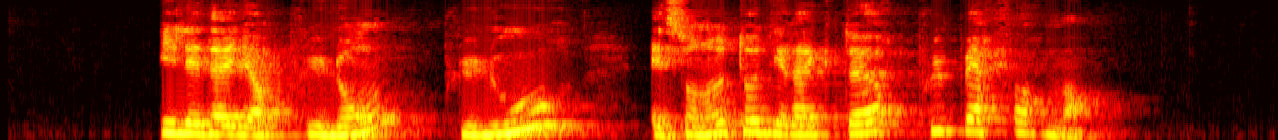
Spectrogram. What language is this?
French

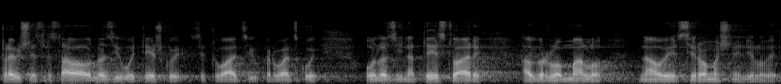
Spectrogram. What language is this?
Croatian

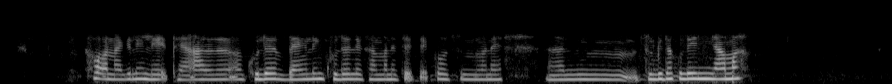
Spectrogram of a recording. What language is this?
Santali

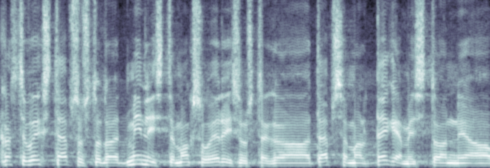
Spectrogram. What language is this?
Estonian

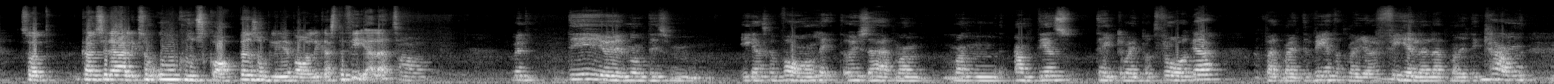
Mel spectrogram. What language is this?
Swedish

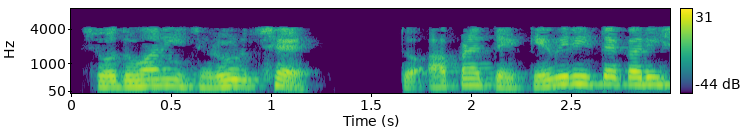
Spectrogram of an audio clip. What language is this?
Gujarati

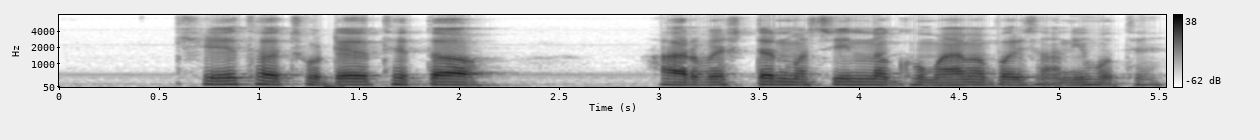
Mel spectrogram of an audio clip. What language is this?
Chhattisgarhi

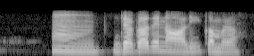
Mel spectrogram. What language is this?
Punjabi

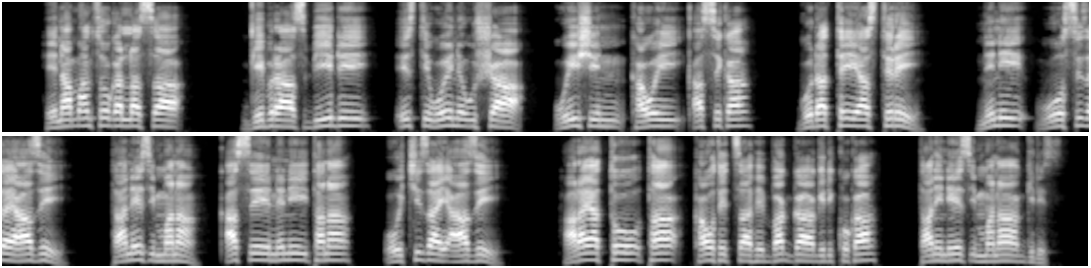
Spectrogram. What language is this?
Gamo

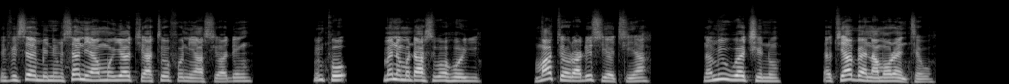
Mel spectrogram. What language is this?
Akan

